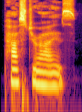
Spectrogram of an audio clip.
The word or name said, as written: pasteurize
